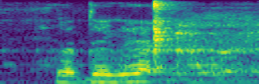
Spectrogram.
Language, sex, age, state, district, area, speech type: Kannada, male, 45-60, Karnataka, Mysore, rural, spontaneous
